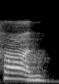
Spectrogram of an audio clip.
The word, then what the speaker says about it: Khan: last name or khan how is that pronounced it's han okay yeah because they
